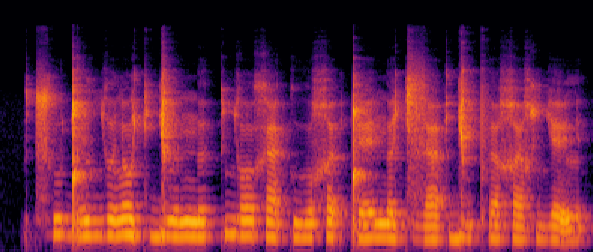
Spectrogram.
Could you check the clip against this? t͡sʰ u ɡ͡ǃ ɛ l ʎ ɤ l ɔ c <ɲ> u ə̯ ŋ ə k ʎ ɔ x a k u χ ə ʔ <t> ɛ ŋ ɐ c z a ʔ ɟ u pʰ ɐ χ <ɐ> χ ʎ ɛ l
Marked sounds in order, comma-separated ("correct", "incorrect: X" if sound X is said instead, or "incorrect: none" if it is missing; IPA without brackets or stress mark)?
incorrect: ɟ, incorrect: ǃ, correct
